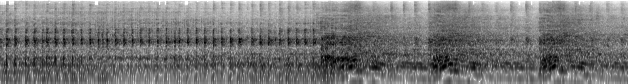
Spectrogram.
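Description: Scooter engine fired up and running after the carburetor is refitted, a rapid even putter for about three seconds, then loud revving in swells with brief dips between throttle blips, close by and alone.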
